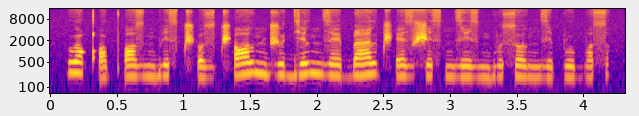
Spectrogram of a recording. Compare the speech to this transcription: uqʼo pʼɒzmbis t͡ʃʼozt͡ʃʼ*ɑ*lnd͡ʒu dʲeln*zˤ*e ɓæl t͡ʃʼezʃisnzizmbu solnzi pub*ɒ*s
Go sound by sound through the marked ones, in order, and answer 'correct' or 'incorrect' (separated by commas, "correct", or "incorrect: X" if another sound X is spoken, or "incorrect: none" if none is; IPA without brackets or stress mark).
incorrect: ɒ, incorrect: z, correct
